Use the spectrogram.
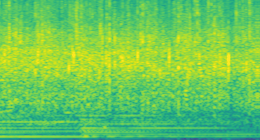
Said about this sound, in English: Come on, shout out amen and give God a hand clap of praise.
